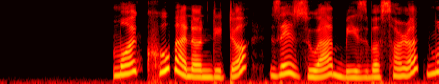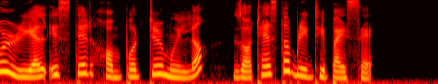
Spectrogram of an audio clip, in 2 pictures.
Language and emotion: Assamese, happy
